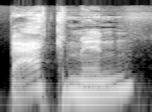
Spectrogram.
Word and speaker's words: Bachman: BTO, Bachman Turner Overdrive, or as they say in Canada, Bachman.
